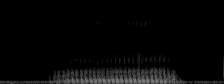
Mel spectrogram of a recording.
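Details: Snoring tabby cat, fast asleep, giving one loud, fluttering low rasp lasting just over a second, rising and fading smoothly, with a steady background hum.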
